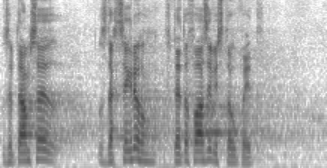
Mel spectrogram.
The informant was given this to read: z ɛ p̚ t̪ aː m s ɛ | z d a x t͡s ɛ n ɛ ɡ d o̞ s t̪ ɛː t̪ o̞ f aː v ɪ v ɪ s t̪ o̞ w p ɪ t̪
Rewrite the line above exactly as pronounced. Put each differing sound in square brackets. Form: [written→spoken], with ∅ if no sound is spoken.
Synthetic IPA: z ɛ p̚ t̪ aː m s ɛ | z d a x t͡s ɛ [n→ɲ] ɛ ɡ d o̞ [s→f] t̪ ɛː t̪ o̞ f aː [v→z] ɪ v ɪ s t̪ o̞ w p ɪ t̪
